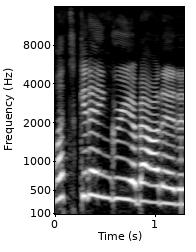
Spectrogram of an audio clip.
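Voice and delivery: eager animal friend. Retold or imitated. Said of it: "one's like".

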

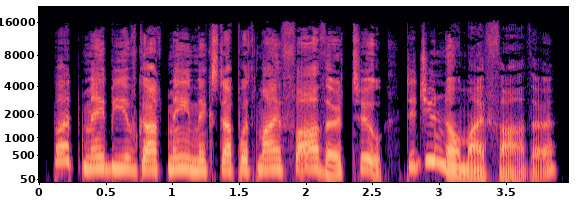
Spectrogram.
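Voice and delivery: high-pitched, inquisitive squirrel; chatty squirrel. A narrator's reading. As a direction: wonder aloud in a high animal voice. Squirrel questioning Bambi.

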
